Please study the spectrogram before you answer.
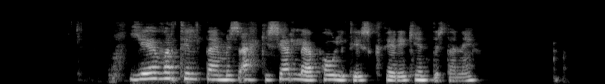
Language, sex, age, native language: Icelandic, female, 20-29, Icelandic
